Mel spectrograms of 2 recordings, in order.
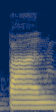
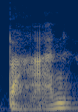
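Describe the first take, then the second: First: The syllable is said with a high level tone. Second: The syllable is said with a low dipping tone. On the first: "another first tone ban" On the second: "ban, third tone"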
